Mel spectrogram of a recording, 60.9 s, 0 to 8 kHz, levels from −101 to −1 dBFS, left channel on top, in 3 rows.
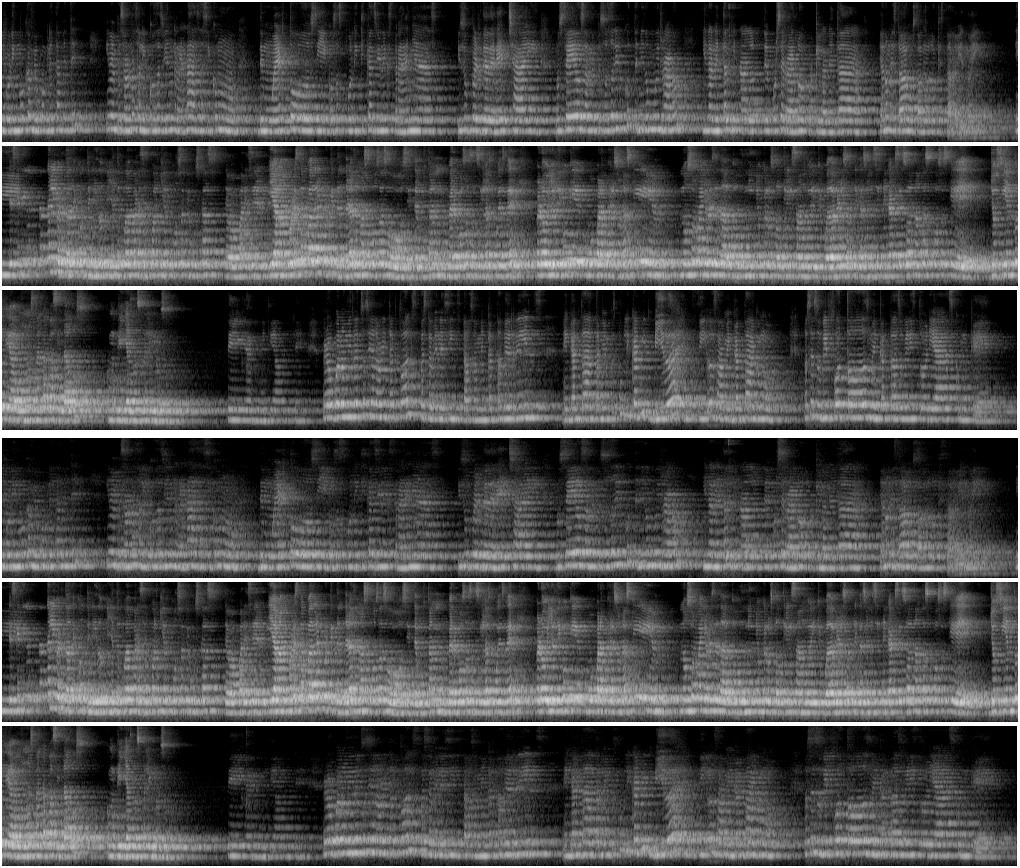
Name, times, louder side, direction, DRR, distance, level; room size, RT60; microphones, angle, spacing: voice 1, 0.0-1.5 2.1-4.7 5.1-8.7 9.1-13.6 14.0-17.2 17.6-19.6 20.3-20.7 45.1-46.7 47.1-51.4 51.8-56.2 56.7-60.4, left 1 dB, 85° left, 2 dB, 0.9 m, -38 dB
voice 2, 20.5-24.5 24.8-30.6 31.0-33.5 33.9-39.7 40.0-42.2 42.7-44.0, equal, 60° right, -3 dB, 1.6 m, -29 dB
8.5 x 5.9 x 3.6 m, 2.7 s
head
